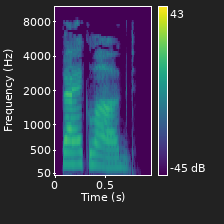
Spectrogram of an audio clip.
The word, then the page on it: backlogged: British English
